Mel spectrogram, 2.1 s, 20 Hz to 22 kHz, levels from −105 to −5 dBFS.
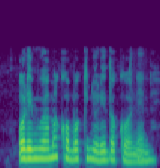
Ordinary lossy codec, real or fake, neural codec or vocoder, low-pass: none; real; none; none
